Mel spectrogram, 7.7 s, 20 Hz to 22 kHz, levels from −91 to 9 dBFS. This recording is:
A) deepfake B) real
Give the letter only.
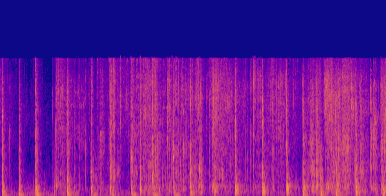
B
